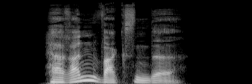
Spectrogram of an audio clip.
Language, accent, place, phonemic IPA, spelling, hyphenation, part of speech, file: German, Germany, Berlin, /hɛˈʁanˌvaksn̩də/, Heranwachsende, He‧r‧an‧wach‧sen‧de, noun, De-Heranwachsende.ogg
- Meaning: 1. female equivalent of Heranwachsender: female adolescent 2. inflection of Heranwachsender: strong nominative/accusative plural 3. inflection of Heranwachsender: weak nominative singular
